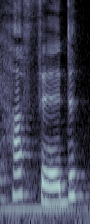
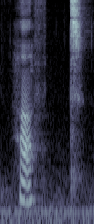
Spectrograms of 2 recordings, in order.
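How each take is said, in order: First: The ending is an extra ED syllable. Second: The ending is a short T sound. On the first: The speaker calls it wrong. "We don't say huffed" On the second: The speaker calls it right. "it sounds like T"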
